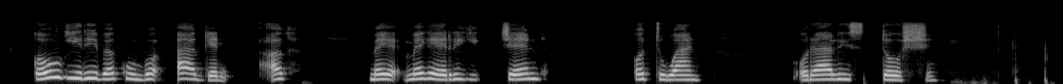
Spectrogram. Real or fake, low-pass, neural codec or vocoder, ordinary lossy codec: fake; 7.2 kHz; codec, 16 kHz, 2 kbps, FunCodec, trained on LibriTTS, 25 frames a second; none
